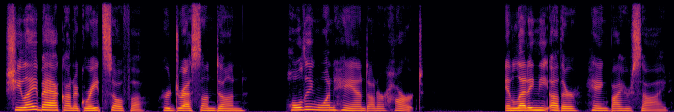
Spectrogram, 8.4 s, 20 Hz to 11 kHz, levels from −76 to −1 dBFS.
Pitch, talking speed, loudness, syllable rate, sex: 205 Hz, 170 wpm, -18 LUFS, 4.7 syllables/s, female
